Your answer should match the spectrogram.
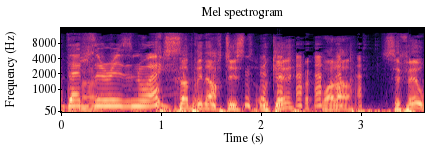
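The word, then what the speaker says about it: Heartiste: C'est marrant, en plus je viens juste de réaliser que tu prononces pas correctement mon nom de plume, Christophe. Qu'est-ce qu'il y a? C'est artiste.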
